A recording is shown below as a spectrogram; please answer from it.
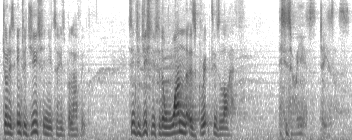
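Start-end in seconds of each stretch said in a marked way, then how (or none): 5.6-7.0 hushed reveal, breath only; a soft confiding whisper of his name. Acted. Dramatic reveal of the beloved.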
